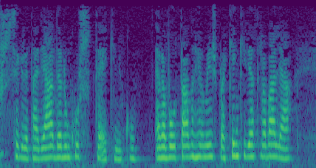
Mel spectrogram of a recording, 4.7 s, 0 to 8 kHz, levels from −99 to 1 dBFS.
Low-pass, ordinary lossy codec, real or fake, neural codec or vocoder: 7.2 kHz; none; real; none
